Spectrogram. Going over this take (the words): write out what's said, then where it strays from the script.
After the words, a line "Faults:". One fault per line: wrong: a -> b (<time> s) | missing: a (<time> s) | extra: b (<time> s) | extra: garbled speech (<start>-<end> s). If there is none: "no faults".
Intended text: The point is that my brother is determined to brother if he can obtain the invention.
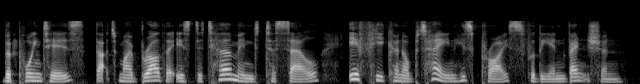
The point is that my brother is determined to sell if he can obtain his price for the invention.
Faults:
wrong: brother -> sell (2.8 s)
extra: his price for (4.6 s)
